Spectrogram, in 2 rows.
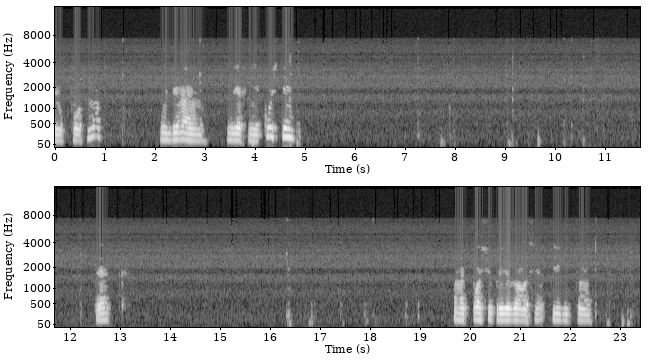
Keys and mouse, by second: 1.3-2.9 drag, 4.8-7.1 middle drag, 7.9-9.1 shift+drag, 10.1-11.1 shift+drag, 12.2-16.4 drag, 16.8 middle click, 17.8 click, 18.9-22.4 middle drag, 23.2-23.4 shift+middle drag.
